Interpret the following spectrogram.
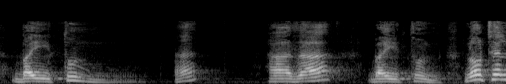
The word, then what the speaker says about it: بَيْتٌ: Marthe will be Mohammad they are not very sure about the endings because that's the way you stop it you don't put that you know pronounce the last but here in our class we will pronounce everything so that we get a good idea of what's going on in the sentence so you will always be reading haha bye eaten haha bye eaten no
